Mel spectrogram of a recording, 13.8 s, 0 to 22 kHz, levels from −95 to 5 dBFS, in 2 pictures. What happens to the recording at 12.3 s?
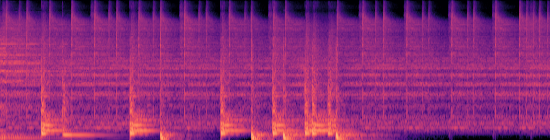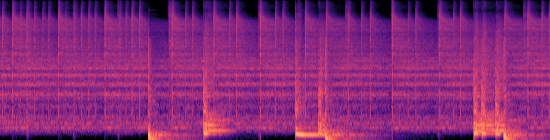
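At 12.3 s the music is caught in gain pumping that runs through the whole clip. The likely cause is input gain set far too high, with a fast limiter or compressor clamping the level down on every loud attack. Each strong hit pulls the whole mix down by around 5 dB, leaving the sound breathing audibly and squashed flat in dynamics.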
